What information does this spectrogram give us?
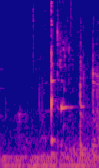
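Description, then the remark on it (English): A quiet sip of Le Bleu bottled water (ultra pure, oxygenated, BPA-free): a brief watery slurp with a faint bottle clink in the middle, followed by a few soft liquid sounds, with no talking. “And allow me to thank Le Bleu for this delicious, ultra pure, kosher, oxygenated, BPA-free water that I'm drinking on this episode of Bulavanaka.”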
